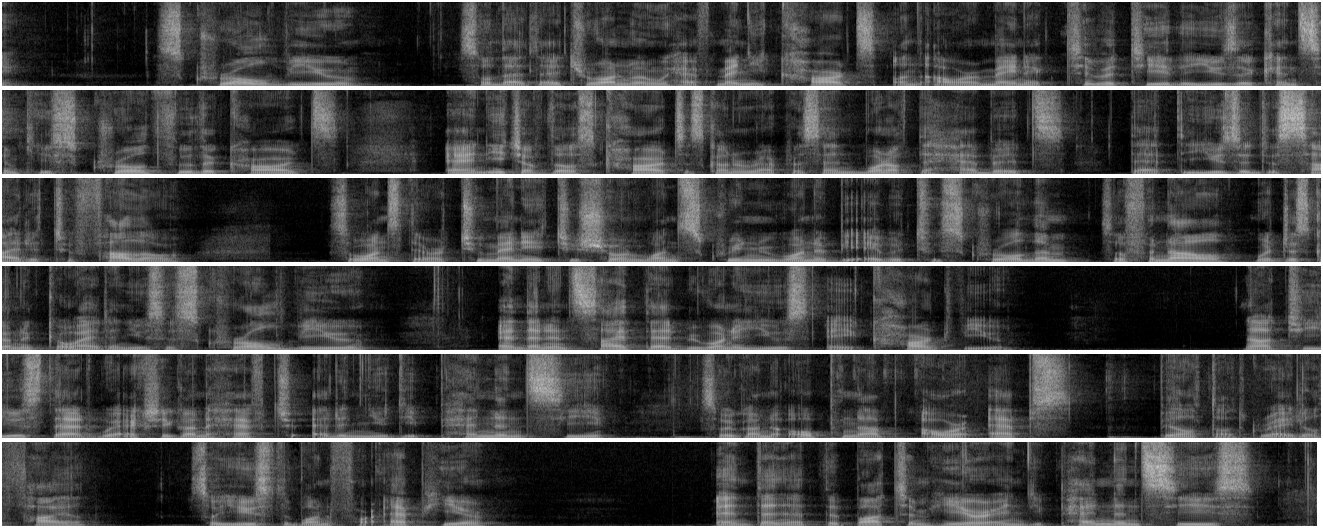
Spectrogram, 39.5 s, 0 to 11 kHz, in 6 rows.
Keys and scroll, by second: 2.5 Return, 28.7 ctrl+shift+super+n.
